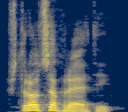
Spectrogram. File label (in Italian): "strozzapreti", crespinese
